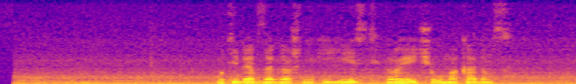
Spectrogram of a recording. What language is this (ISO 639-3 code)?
rus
